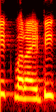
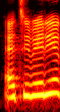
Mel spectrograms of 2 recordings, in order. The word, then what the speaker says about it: Echeveria: हो, इसको एचिवेरिया की एक वैरायटी कहेंगे। एचिवेरिया का प्रोनाउंसिएशन अलग अलग हो सकता है, कुछ लोग एकिवेरिया बोलते हैं, कुछ एचिवेरिया बोलते हैं।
